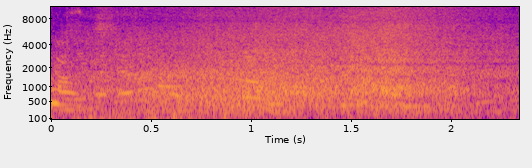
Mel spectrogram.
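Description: Wash of small waves on a sandy beach with wind on the microphone, a steady hiss that swells about a second and a half in and then eases.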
